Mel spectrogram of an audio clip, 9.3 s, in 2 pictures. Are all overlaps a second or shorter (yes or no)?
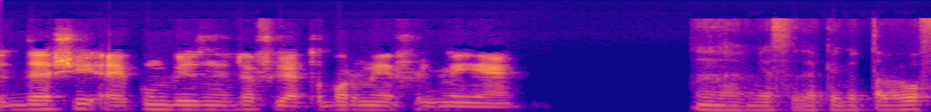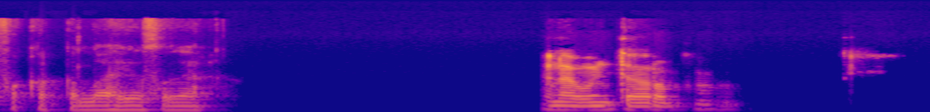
yes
